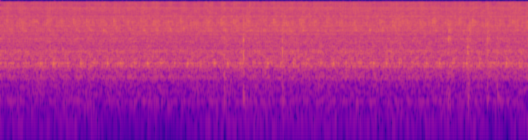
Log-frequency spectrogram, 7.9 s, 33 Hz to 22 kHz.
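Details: 2018 Ford F150 5.0 at steady idle with a crisp, fairly regular tick-knock about two to three times a second; engine knocking at idle.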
